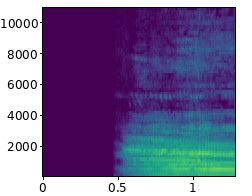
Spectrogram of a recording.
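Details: Cattle moo starting after a brief silence and building in loudness, a deep harmonic bellow cut off while still sounding.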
